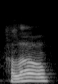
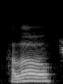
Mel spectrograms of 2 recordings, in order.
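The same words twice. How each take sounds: The two takes are said the same way.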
